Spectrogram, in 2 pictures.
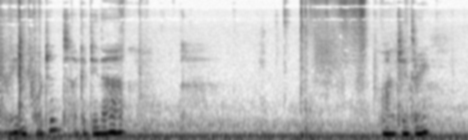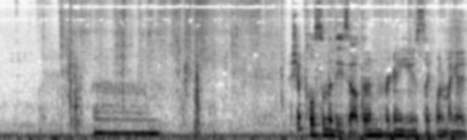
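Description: Paper rustles and crinkles under handling.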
